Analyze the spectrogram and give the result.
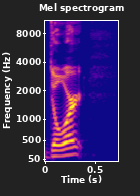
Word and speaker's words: Dort: They swept the season series, and they've got my boy named Dort, I believe is my pronunciation. – Lou Dort, yes.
